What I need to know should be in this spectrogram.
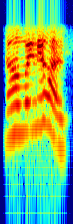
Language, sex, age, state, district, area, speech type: Kashmiri, female, 45-60, Jammu and Kashmir, Ganderbal, rural, conversation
